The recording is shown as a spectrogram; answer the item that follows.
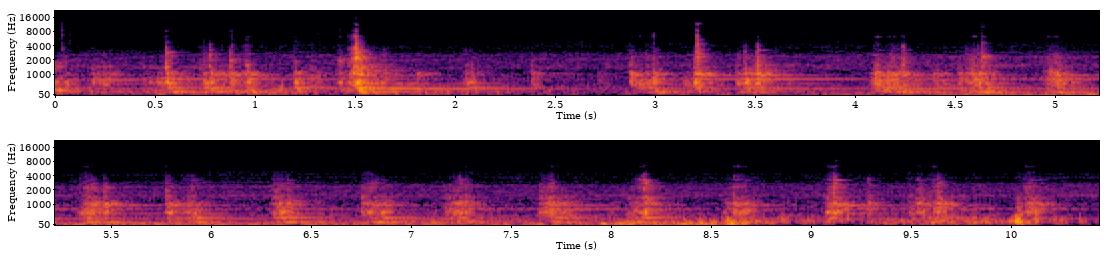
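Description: Steel screw-pin shackle being fitted to a backhoe's lifting point, its threaded pin screwed in by hand. Metal clicks on metal as it turns, about three light clicks a second, with a louder clank about a second and a half in.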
